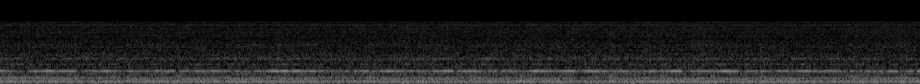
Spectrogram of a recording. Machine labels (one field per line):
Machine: slide rail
